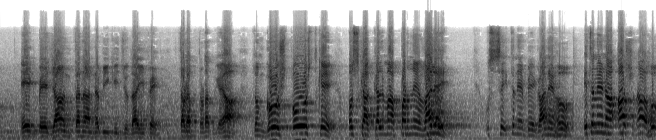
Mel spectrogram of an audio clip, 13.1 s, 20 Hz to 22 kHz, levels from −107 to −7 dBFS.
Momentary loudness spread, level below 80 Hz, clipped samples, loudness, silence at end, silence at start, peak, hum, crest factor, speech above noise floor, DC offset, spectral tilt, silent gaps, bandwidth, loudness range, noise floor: 12 LU; -40 dBFS; under 0.1%; -10 LUFS; 0 s; 0 s; 0 dBFS; none; 10 dB; 25 dB; under 0.1%; -4 dB/octave; none; 11.5 kHz; 4 LU; -34 dBFS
